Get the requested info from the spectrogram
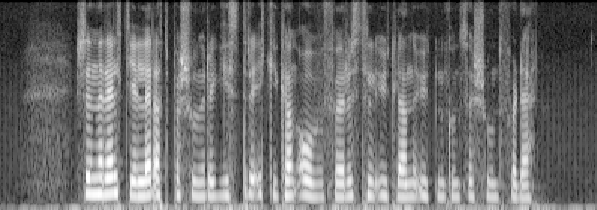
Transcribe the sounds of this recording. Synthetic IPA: ʂɛnəɾɛlt̪ʰjɛlːəɾɑt̪pʰæʂuːnɾɛɡɪst̪əɾəɪkːəkʰɑnoːʋəføːɾəst̪ʰɪlʉːt̪ʰlɑnəʔʉːt̪n̩kʰʊnsɛʂuːnfɔɖeː

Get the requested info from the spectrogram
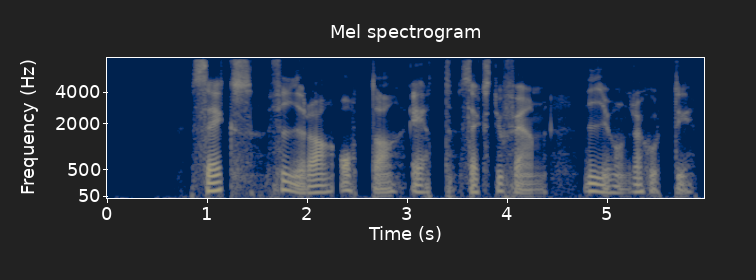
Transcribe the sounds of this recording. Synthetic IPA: sɛksfyːɾaɔt̪ʰːaɛt̪sɛkst̪ɪʊfɛ̰mːniːʊɦɵnd̪ɾaɧɵt̪ʰːɪ

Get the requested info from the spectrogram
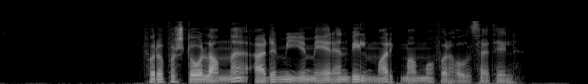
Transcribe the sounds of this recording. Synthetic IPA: fɔɾoːfɔʃʈoːlɑnəʔæːɖeːmyːəmeːɾɛnʋɪlmɑɾkmʔɑnmoːfɔɾhɔləsæɪt̪ʰɪl

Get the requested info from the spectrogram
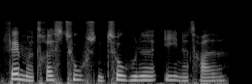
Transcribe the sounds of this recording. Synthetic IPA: fem̰ɒ̽t͡sʰʁast͡sʰṵːsn̩t͡sʰo̝̰ːɦunɐð̞ˠʔe̝ːnɒ̽t͡sʰʁɑ̈ð̞ˠʋə

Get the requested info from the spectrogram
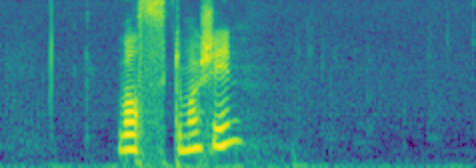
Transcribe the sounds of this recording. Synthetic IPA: ʋɑskəmɑʃiːn

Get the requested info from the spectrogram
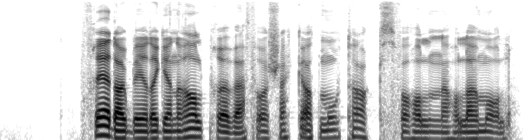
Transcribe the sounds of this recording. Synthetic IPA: fʁeːd̪ɑːɡ̚bliːʁd̪eːɡɛnəʁɑːlpʰʁøːʋəfɔʁoːʃɛkə̰ʔɑt̪muːt̪ʰɑːksfɔʁhɔln̩əhɔləʁmoːl

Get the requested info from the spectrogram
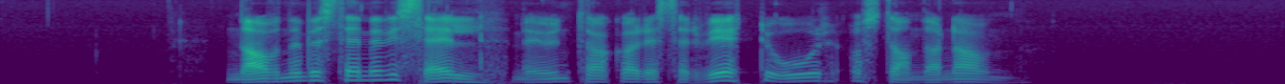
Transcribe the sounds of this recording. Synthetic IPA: nɑʋnəbəst̪ɛməʋiːsɛlmʔḛːʉnt̪ʰɑːkɑːʋɾɛsæɾʋeːʈəuːɾoːst̪ɑnd̪ɑɳɑʋn

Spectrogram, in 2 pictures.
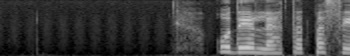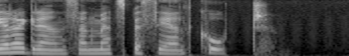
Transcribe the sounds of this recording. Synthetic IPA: ɔd̪ɛæɭɛt̪ːat̪̚pʰaseːɾaɡɾɛnsənmɛɛt̪spɛsɪɛlt̪kʰʊʈː

